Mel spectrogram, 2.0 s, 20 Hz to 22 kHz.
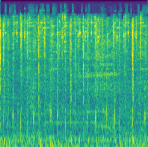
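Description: Horse hooves clip-clop at a quick galloping rhythm during a horse race in The Witcher 3 video game, steady and fairly loud over a dense game soundscape, with no talking.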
